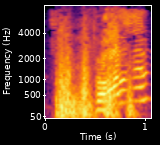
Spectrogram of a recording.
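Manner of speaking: high, shocked repeat of the question; can't believe what he just heard; incredulous question. Real, not acted. Shocked at friend's voice preference.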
